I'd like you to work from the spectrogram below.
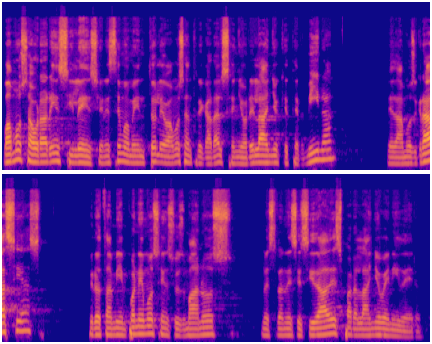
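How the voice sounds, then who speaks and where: A solemn male priest leads mass in an even, mid-pitched voice. His measured words fill a large church and ring out in a long cathedral echo. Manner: solemn, measured, louder on the creed. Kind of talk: leading mass.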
